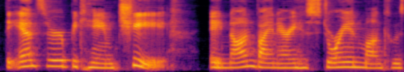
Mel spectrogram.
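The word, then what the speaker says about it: Chih: Vo says, I'm not sure if I'm pronouncing the name of the character right. It's C-H-I-H. Chi. – In the audiobook, they say Chi.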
